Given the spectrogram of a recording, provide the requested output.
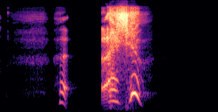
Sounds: Sneeze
